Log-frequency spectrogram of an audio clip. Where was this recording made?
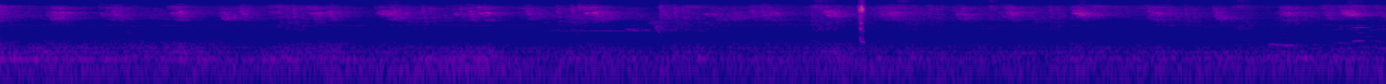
in a park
